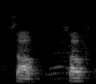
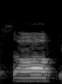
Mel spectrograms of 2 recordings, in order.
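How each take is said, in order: First: साफ said short and plain, the correct model; right way. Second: साफ stretched long and pushed, the wrong reading. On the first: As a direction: say साफ cleanly with a short vowel. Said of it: "साफ ऐसे नहीं". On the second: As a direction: overdraw the vowel in साफ to show the mistake. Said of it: "ऐसे नहीं". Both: Shown as a demonstration.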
